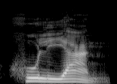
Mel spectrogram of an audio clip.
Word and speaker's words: Julian: We have nicknames for him like Julian, but with a Spanish pronunciation, like Julian.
